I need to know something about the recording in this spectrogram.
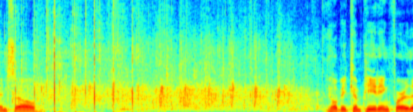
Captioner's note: attendees applauding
